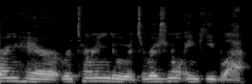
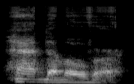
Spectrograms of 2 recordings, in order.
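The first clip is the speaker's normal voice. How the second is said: menacing villain; 6 semitones lower, 4 dB quieter, slower than usual. A narrator's reading. Villain demands the babies.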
